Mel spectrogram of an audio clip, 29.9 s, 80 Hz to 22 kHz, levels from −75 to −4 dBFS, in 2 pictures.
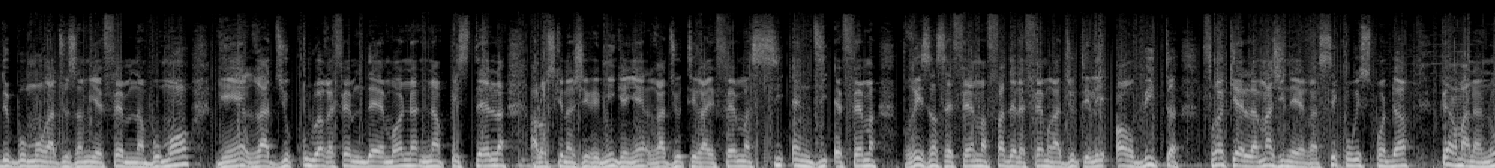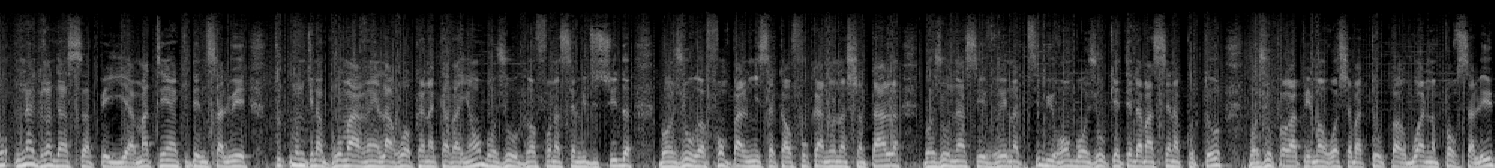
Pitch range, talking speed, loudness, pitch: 110-135 Hz, 175 wpm, -23 LUFS, 120 Hz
